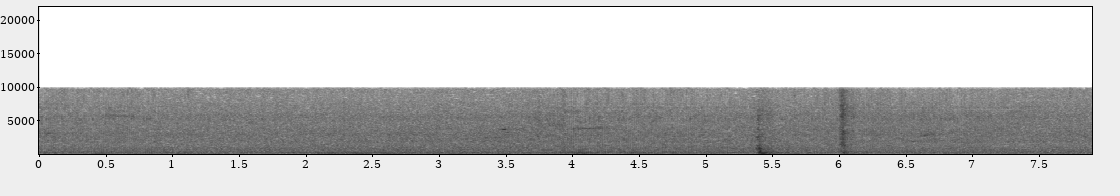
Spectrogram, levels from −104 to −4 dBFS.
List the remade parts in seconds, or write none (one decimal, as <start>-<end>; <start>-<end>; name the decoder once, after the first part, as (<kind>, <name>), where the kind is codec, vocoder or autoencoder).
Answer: 0.0-0.9 (vocoder, WaveNeXt); 3.8-5.2; 5.7-7.3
